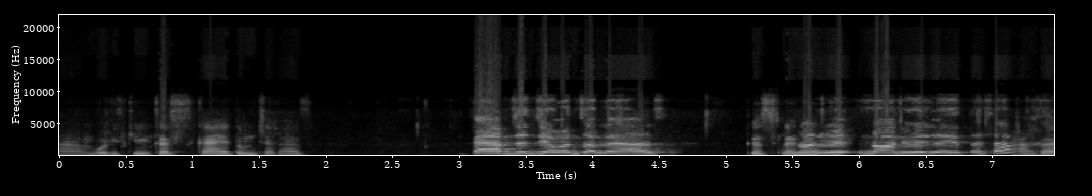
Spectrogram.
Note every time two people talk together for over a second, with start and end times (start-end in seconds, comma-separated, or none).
none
